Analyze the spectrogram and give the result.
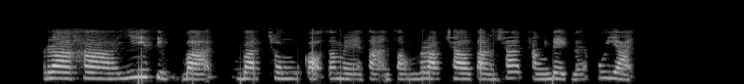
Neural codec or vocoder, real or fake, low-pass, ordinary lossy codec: none; real; 5.4 kHz; MP3, 32 kbps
